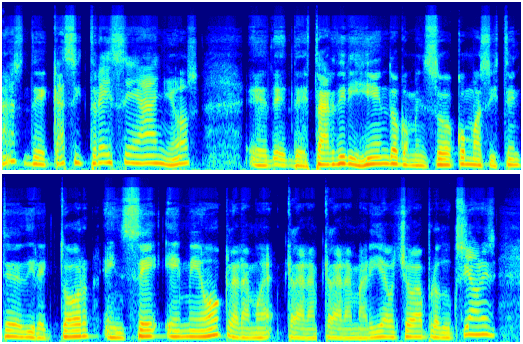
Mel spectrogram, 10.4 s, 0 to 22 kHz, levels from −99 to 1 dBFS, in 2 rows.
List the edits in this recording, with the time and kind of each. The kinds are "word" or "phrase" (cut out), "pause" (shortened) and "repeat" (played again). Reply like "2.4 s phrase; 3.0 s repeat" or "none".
2.9 s word; 6.1 s pause; 8.3 s repeat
